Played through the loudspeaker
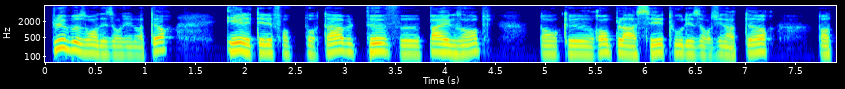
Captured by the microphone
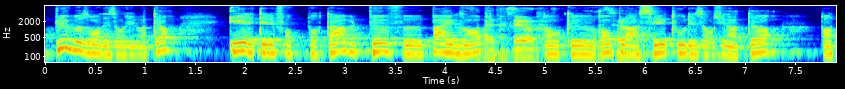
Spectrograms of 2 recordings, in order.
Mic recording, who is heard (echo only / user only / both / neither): both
